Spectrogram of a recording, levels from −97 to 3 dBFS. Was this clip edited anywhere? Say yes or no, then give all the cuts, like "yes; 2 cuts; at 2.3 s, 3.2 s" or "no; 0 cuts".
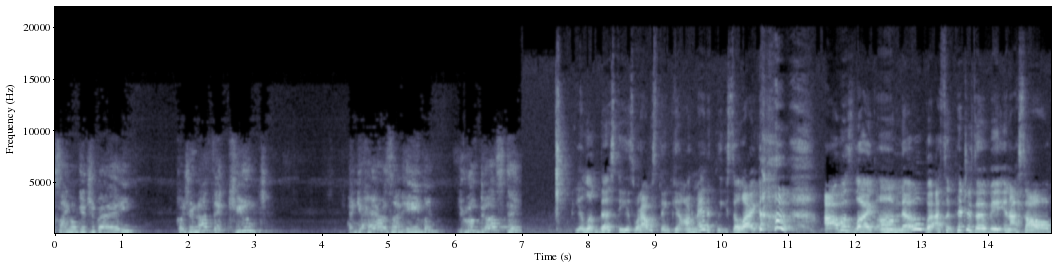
no; 0 cuts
